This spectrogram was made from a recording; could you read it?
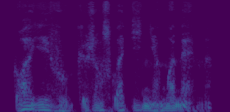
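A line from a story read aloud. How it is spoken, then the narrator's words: Plain. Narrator (French): dit l'intendant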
